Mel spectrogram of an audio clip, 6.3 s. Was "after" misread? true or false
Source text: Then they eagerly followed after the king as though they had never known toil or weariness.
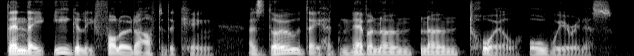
false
